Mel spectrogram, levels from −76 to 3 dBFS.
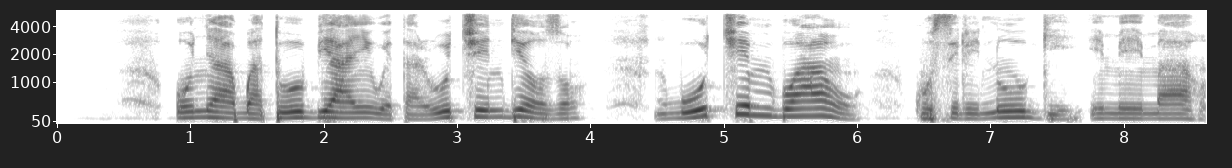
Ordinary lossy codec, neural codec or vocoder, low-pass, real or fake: none; none; 5.4 kHz; real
